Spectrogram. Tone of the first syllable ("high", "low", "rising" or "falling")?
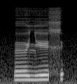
low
